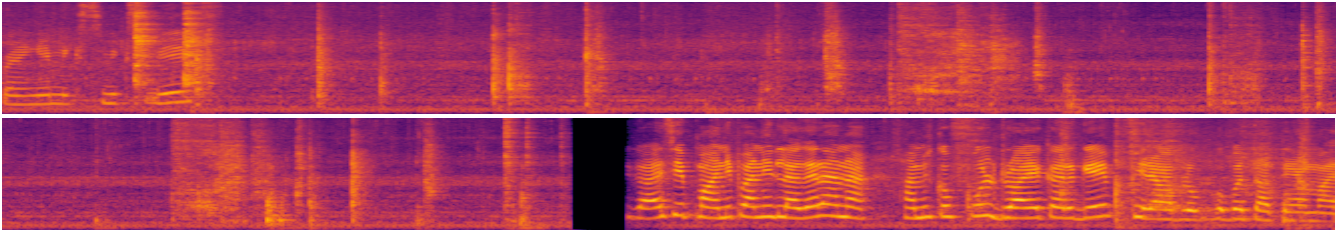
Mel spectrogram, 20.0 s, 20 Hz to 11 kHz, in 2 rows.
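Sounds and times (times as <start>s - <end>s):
food sizzling: 0.0s - 20.0s
spoon clinking and scraping a pan: 1.0s - 1.7s, 3.7s - 4.6s, 5.7s - 7.9s, 11.3s - 14.1s.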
